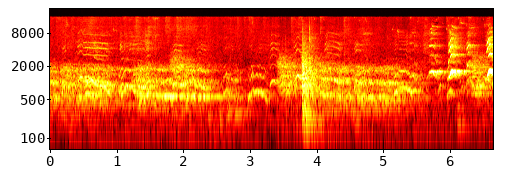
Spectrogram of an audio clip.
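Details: Eight four-week-old Belgian Malinois puppies, three males and five females born 13 January 2020, at feeding time give overlapping high, thin whines and squeaks, some rising and falling, with a louder squeal near the end.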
